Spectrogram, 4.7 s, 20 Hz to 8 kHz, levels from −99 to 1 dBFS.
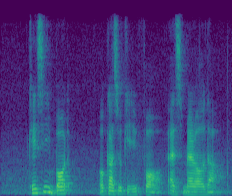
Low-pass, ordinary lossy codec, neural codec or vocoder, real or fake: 7.2 kHz; AAC, 48 kbps; none; real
